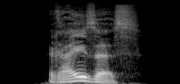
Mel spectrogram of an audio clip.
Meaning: genitive singular of Reis
- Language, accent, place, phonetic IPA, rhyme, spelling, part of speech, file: German, Germany, Berlin, [ˈʁaɪ̯zəs], -aɪ̯zəs, Reises, noun, De-Reises.ogg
